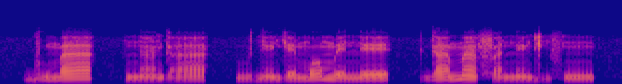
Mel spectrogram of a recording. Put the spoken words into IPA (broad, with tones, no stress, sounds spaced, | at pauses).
ɡ u˧ m a˦ | n ã˨ ɡ a˨˦ | u˨ d ɛ̃˨ j ɛ˧ m ɔ˦ m ɛ˧ n ɛ˦ | ɡ a˦ m ã˦˨ f a˨ n ɛ̃˨ ɡ i˨ f ũ˧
